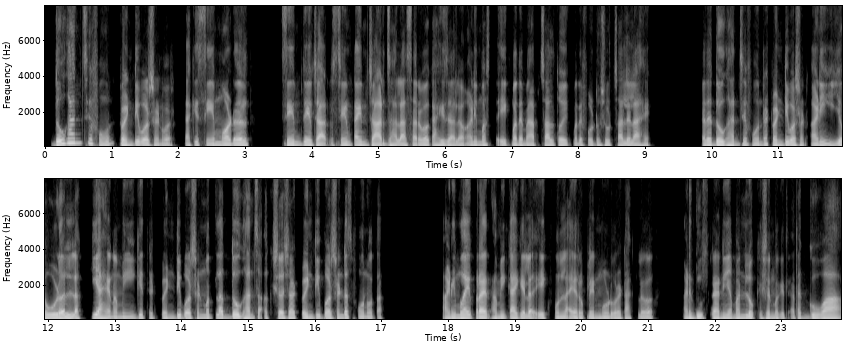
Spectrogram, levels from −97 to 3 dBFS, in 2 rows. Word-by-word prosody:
दोघांचे 250 +6 +4
फोन 155 +2 -3
20%वर 110 - +1 0.2
का 110 - -2
की 155 - -2
सेम 120 -2 -2
मॉडेल, 120 -1 +4 0.6
सेम 135 +4 +2
ते 150 -2 +4
चा 130 -5 +3
सेम 130 +5 -1
टाईम 150 -1 +2
चार्ज 115 -1 +2
झाला. 110 0 +1
सर्व 120 -1 0
काही 135 -3 0
झालं 110 -2 0
आणि 145 +1 0
मस्त 150 -1 -4
एकमध्ये 125 -1 -1
मॅप 115 +1 -1
चालतो. 140 +2 0
एकमध्ये 125 -6 -3
फोटोशूट 125 +5 -3
चाललेला 130 -3 0
आहे. 110 +2 -2 0.8
तर - - +1
ते 165 - +5
दोघांचे 140 +8 +3
फोन 125 -6 -3
ना 175 - -2
20% 140 -4 +1
आणि 125 +6 +1 0.2
एवढं 120 +6 +6
लकी 115 +9 0
आहे 140 -8 +3
ना 115 +1 -1
मी, 110 +1 -3
की 155 - +1
ते 150 -2 -9
ट्वेंटी 115 +1 -3
पर्सेंट 145 0 0
मतलब 150 0 -1
दोघांचा 125 +5 +2
अक्षरशः 155 +5 0
20%च 140 +4 0
फोन 120 -5 -4
होता 105 -2 -5 1.0
आणि 125 +4 +2
मग 155 +3 +4
एक 165 -1 +2
प्रयत्न, 130 -3 +4
आम्ही 125 +3 0
काय 140 0 +1
केलं, 120 0 +1
एक 125 -1 -1
फोनला 115 +1 -1
एअरोप्लेन 115 +2 -1
मोडवर 110 -1 0
टाकलं 105 -3 -4 0.5
आणि 125 +2 +1
दुसऱ्याने 130 +4 +1
आपण 155 +1 -1
लोकेशन 120 -1 0
बघितलं. 100 -3 -5
आता 150 - -5
गोवा 120 +7 +3
130 Hz, 170 wpm, -23 LUFS, 115-145 Hz, 1.0 s, एवढं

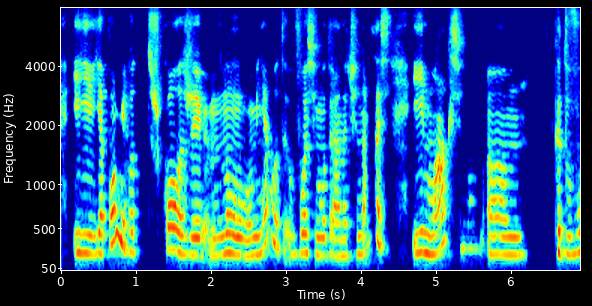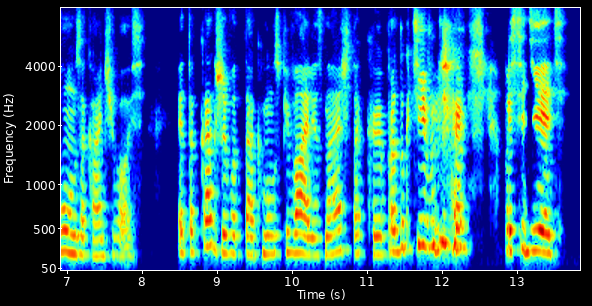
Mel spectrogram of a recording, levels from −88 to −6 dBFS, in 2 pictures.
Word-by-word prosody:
И - - -3
я 215 -1 -1
помню, 340 - +2
вот, 225 0 -7
школа 255 -4 0
же 200 -1 0
ну, 200 0 -1
у - - -4
меня 205 +2 -3
вот 305 -4 -6
в 205 - -12
8 220 -3 -3
утра 195 -1 -5
начиналась 210 - -6 0.3
и 230 - -2
максимум, 270 +5 -3
ам, 200 -1 -3 0.4
к 235 - +1
2 220 +1 0
заканчивалась. 190 - -6 0.4
Это 230 +1 -3
как 295 +5 +2
же 220 - +4
вот 210 -1 -8
так 200 0 -2
мы 210 - -2
успевали, 210 -2 +1
знаешь, 215 +6 -3
так, 215 -3 -9
э, 205 0 +1
продуктивнее 275 +4 +4 0.5
посидеть. 240 -3 +6
220 Hz, 140 wpm, -23 LUFS, 205-245 Hz, 0.5 s, посидеть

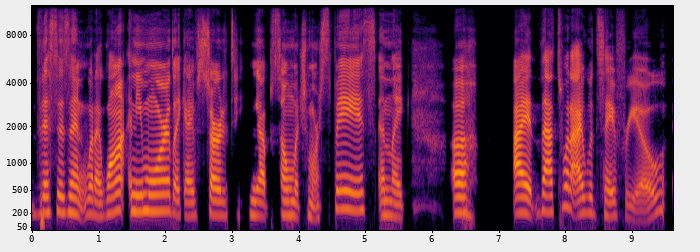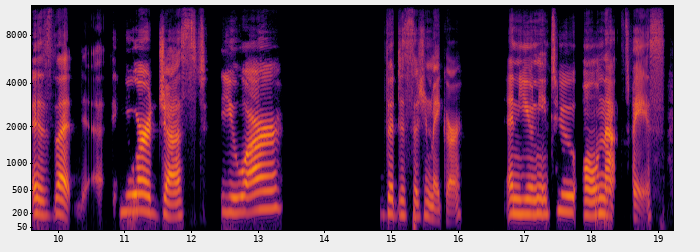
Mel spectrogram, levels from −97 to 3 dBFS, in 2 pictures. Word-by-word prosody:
this 200 +3 -2
isn't 200 -3 0
what 185 -2 -1
I 160 - 0
want 195 +8 +5
anymore, 220 +1 +3
like, 175 -4 -1
I've 165 +1 -3
started 175 -2 +2
taking 175 0 -6
up 160 - 0
so 175 -2 -2
much 160 +3 -5
more 155 - -6
space, 235 - +1
and 175 0 -4
like, 155 -3 -3 0.7
ugh, 200 -1 +4 0.7
I 200 0 +8
that's 210 +3 +3
what 275 -2 0
I 180 - +7
would 200 -2 -10
say 165 -2 -1
for 160 -2 -15
you, 130 - -4
is 175 -3 -4
that, 190 -2 +2 0.2
uh - - -22
uh, - - -18 0.5
you 220 +2 -5
are 220 -2 +7
just 175 - -3 0.2
you 205 -1 -5
are 245 +5 +3 1.5
the 190 +1 -4
decision 170 -2 -8
maker, 115 - -5 0.7
and 190 0 -1
you 185 -1 -2
need 185 0 -5
to 215 -2 -4
own 175 +2 -2
that 175 -1 +3
space, - - -5
190 Hz, 140 wpm, -24 LUFS, 175-215 Hz, 1.5 s, I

